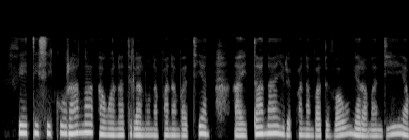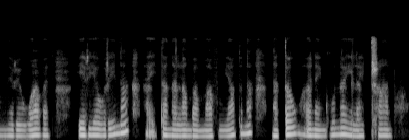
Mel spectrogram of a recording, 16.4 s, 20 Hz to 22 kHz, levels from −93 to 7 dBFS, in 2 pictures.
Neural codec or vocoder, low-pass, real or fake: none; 7.2 kHz; real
